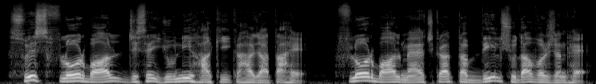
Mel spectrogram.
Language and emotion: Urdu, neutral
